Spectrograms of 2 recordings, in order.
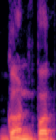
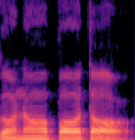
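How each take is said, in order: First: An inherent 'a' vowel is dropped in speech. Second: Every syllable keeps its full 'a' vowel. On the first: The speaker calls it right. "गणपत सीधा बोल रहे हैं" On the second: The speaker calls it wrong. "ऐसे थोड़े बोल रहे हैं गणपत"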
